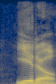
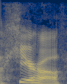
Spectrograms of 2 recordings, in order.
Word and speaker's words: gyro: Yiro. – Yes, there you go. Hiro.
